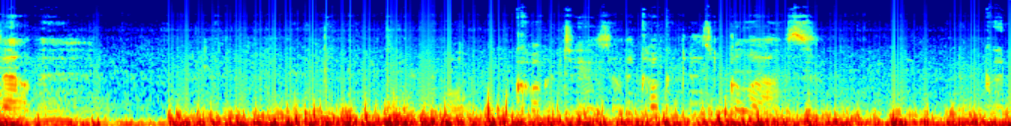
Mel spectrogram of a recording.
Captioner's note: wind blows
